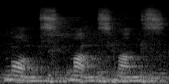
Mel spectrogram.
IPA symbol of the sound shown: s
